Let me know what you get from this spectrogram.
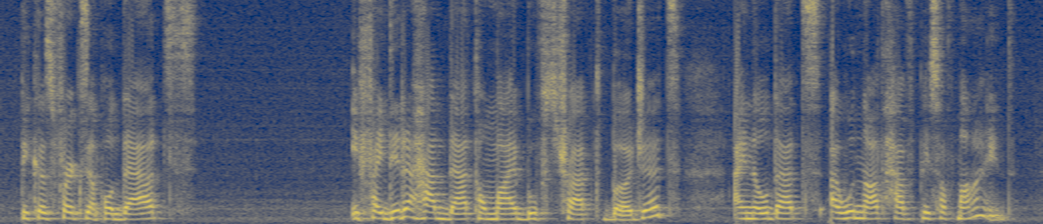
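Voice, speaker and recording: Speaking with a Brazilian accent, a woman keeps a moderate pace and medium pitch. Her loudness is very even and her intonation fairly even. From Brazil, Rio de Janeiro. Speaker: startup founder. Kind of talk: interview. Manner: halting, many fillers.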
